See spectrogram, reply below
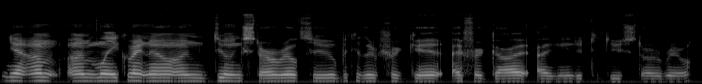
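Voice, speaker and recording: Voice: medium pitch, monotone, measured pace, fairly bright tone, clean tone. A teenager chatting casually while commenting over video game play. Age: teens. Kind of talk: casual chat over gameplay. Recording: faint game music behind.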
